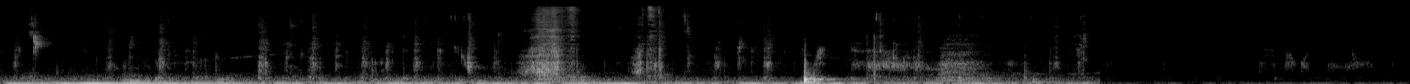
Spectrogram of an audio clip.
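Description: Close-miked eating sounds of black-bean instant noodles (jjajang ramyeon): wet chewing and mouth smacks, with a couple of longer slurps from the tilted plate and a sharp knock about eight seconds in. The sound stops abruptly about eleven seconds in.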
